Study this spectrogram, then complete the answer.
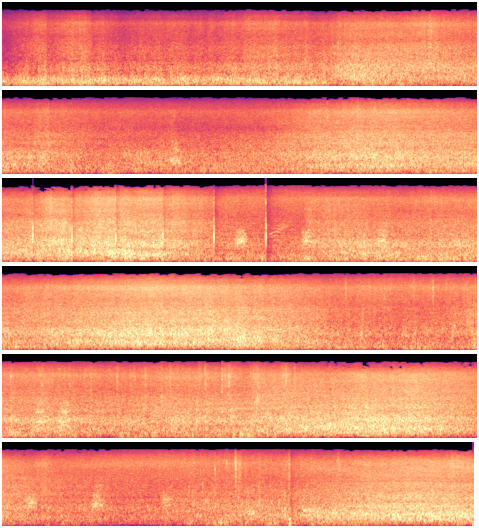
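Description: Ocean waves surge and wash ashore.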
